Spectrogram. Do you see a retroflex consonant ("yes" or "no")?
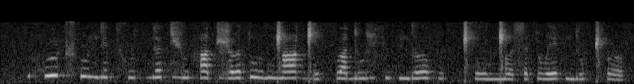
yes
